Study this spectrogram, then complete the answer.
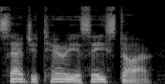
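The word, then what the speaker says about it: Sagittarius A*: It's called Sagittarius A asterisk, pronounced Sagittarius A star, named for its location in the constellation Sagittarius.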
